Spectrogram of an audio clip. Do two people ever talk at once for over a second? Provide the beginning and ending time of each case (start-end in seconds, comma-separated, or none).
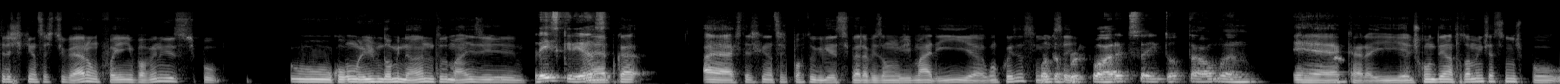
none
